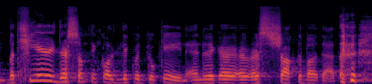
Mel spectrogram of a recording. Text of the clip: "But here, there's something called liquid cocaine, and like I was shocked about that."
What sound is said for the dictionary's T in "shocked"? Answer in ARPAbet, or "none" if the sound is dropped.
T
